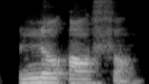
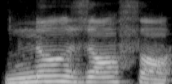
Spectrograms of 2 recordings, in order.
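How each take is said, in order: First: Nos enfants with a silent s and a break; nos, then enfants, unlinked; missing liaison. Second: Nos enfants with the s linked as a z; liaison. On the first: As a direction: split "nos enfants", no z between the words. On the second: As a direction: link "nos enfants" smoothly, z before enfants. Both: Shown as a demonstration. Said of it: "y no nos enfants".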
